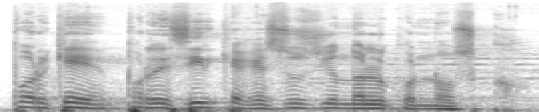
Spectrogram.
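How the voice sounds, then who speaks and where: A man preaching a sermon, emphatic, swinging between loud exhortation and hushed, low asides. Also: moderate pace, soft background music. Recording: long hall reverb.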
